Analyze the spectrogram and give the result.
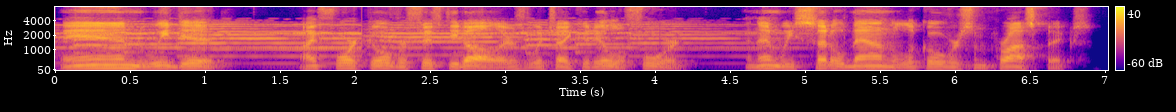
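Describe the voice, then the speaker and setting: A man's voice: on the low side, normal speed, lightly acted. A man playing a wry, wisecracking private detective who poses as a lonely oilman, in old radio drama style. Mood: wry narration. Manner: wry, quipping. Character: wisecracking male private eye posing as lonely Oklahoma oilman. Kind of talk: 1940s radio detective acting, first-person narration. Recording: remote video-call recording with music.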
